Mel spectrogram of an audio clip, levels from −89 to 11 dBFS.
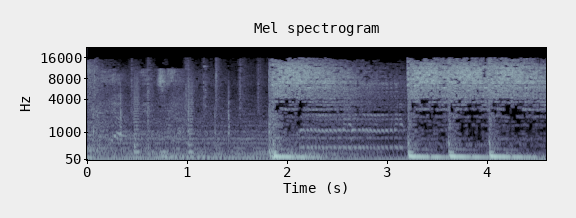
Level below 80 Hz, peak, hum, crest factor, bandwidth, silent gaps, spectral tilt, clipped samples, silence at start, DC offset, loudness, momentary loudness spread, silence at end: -38 dBFS; 0 dBFS; none; 16 dB; 16.5 kHz; none; -2 dB/octave; under 0.1%; 0 s; under 0.1%; -13 LUFS; 17 LU; 0 s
